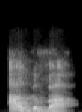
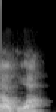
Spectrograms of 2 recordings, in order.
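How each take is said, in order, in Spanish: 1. El sonido después de la g es como una v. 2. El sonido después de la g es como una w. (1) "decía agva" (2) "en vez de agua"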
